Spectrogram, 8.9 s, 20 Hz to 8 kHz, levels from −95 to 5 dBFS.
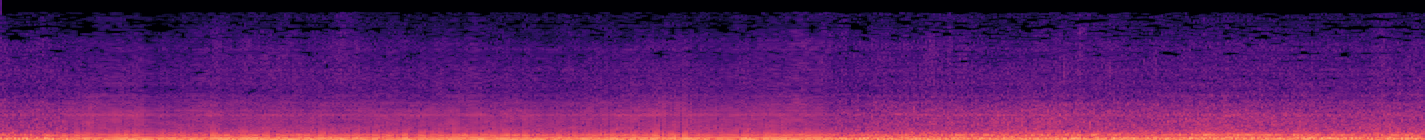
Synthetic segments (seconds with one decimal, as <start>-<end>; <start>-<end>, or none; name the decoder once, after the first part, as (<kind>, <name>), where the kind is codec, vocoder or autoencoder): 0.4-5.2 (vocoder, WaveNeXt)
